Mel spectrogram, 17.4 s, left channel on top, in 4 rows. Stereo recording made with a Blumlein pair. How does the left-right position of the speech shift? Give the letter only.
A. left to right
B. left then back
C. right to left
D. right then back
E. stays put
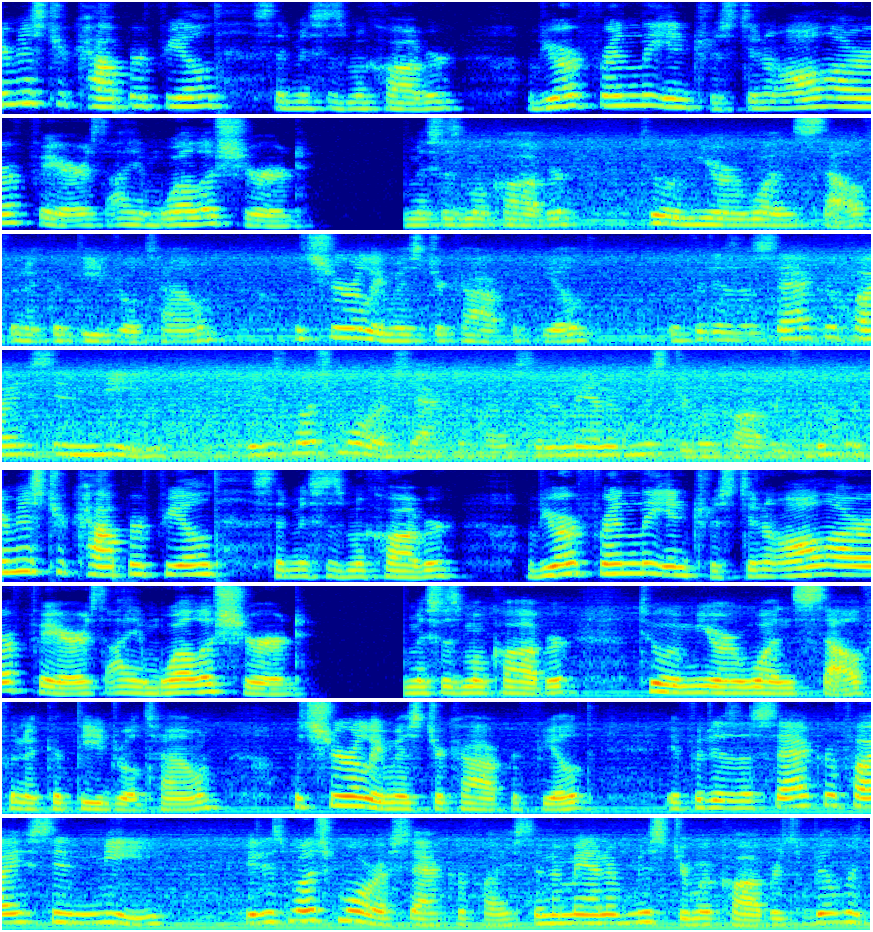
E.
